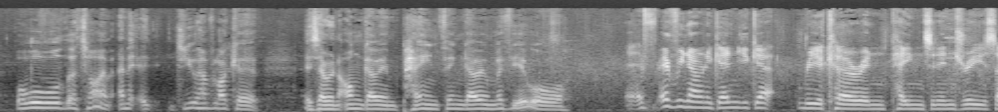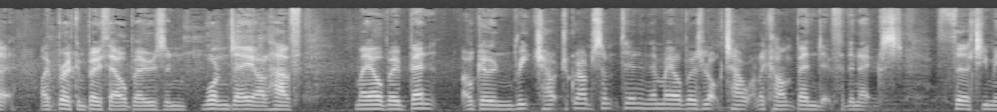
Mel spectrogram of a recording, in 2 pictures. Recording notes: Recorded earlier this year at the Warriors Assemble awards.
